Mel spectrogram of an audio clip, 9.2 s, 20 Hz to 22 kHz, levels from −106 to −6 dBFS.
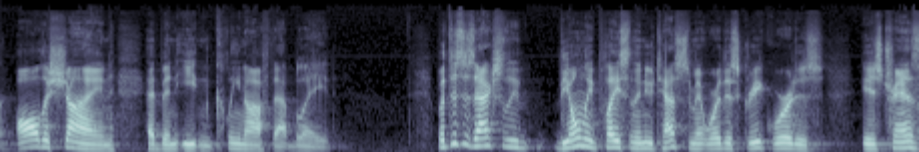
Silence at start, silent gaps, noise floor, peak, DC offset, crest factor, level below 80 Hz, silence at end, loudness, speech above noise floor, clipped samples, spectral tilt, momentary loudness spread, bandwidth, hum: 0 s; none; -74 dBFS; -8 dBFS; under 0.1%; 20 dB; -78 dBFS; 0 s; -29 LUFS; 45 dB; under 0.1%; -4 dB/octave; 13 LU; 17 kHz; none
